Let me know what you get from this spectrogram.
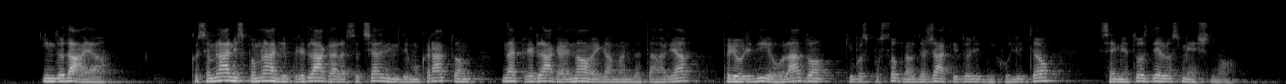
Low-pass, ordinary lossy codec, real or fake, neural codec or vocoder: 7.2 kHz; Opus, 16 kbps; real; none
